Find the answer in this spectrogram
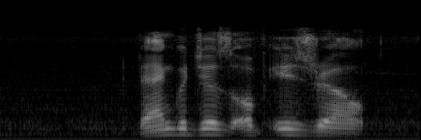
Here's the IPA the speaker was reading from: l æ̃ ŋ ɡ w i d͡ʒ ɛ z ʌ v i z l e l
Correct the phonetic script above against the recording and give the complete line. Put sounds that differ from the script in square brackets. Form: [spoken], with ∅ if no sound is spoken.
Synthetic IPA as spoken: l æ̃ ŋ ɡ w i d͡ʒ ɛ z [ɔ] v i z [ɹ] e l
